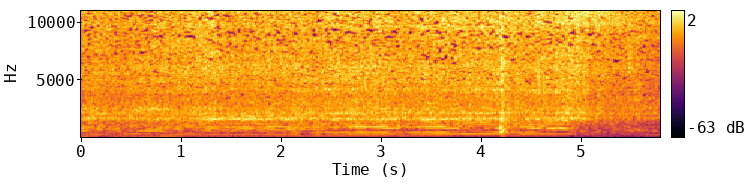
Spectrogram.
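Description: Chainsaw running at steady throttle in tree work, its pitch rising a little about two seconds in and dropping off near the end as the throttle is released. A sharp click about four seconds in.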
